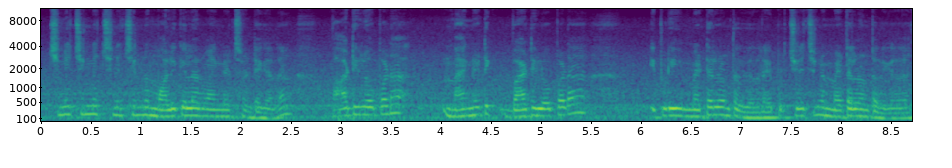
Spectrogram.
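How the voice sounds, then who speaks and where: A man with a Telugu accent giving an informal lesson as a teacher, explaining notes step by step and repeating points as if to one student. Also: fairly high pitch. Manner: explanatory, repetitive, addressing a student directly. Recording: clear steady background noise.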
